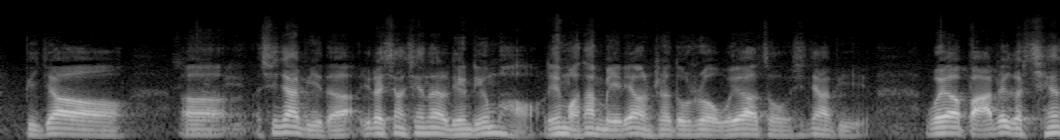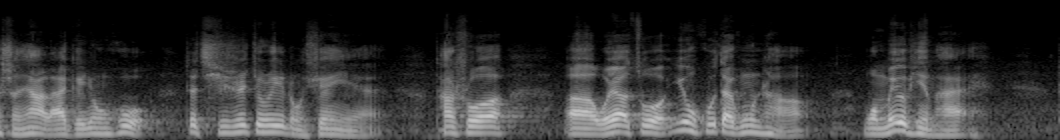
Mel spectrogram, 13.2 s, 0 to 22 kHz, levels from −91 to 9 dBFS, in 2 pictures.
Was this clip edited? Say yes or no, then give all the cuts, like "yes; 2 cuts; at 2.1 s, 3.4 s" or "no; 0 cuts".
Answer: no; 0 cuts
